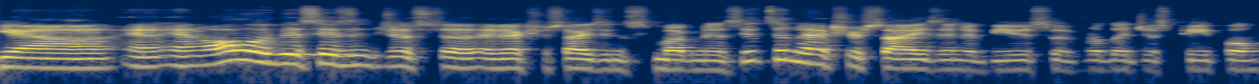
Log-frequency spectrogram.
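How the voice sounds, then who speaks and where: Speaking with a Midwestern American accent, a man delivers his words at a moderate pace, his fairly high pitch rising and falling in lively intonation. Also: hardly any pauses. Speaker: atheism critic channel host. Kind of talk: casual chat. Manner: animated.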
